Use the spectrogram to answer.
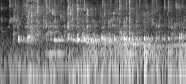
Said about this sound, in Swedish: Nu ska jag bara hälla upp lite kaffe här. Det kanske hörs.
